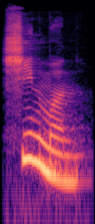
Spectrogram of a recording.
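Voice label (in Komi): "синмӧн", Komi, female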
